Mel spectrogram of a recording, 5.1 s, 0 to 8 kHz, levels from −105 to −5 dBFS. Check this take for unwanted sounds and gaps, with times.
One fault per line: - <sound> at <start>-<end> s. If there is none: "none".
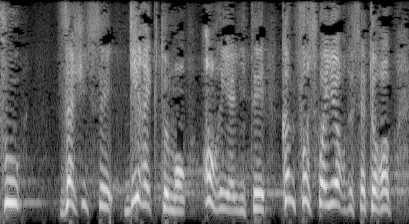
none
